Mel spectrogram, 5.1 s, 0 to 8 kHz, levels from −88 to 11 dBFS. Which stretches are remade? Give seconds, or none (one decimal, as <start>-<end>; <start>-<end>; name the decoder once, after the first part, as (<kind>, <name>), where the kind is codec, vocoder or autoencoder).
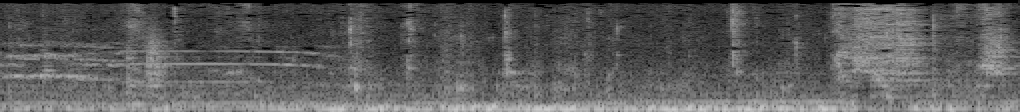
none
